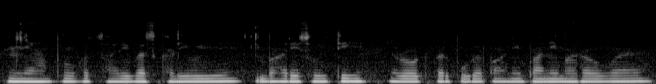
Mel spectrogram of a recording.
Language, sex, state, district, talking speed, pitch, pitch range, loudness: Hindi, male, Maharashtra, Pune, 175 wpm, 130 Hz, 130-135 Hz, -23 LUFS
